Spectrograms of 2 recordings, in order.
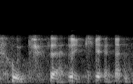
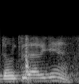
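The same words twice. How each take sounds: First: Slow, deliberate mock scolding; slow stern warning. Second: Said in the usual way. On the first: Officers warning the teen at his parents' house, slow mock scolding. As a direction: drag it out like a cop lecturing a kid. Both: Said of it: "and said".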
